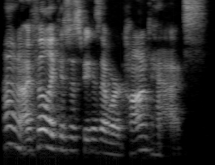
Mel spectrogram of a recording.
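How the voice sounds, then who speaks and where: A woman's voice: lowish voice, very animated, fast, slight background noise. A woman co-hosting a casual movie podcast, chatty and giggly, reading out film credits. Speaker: podcast co-host.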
